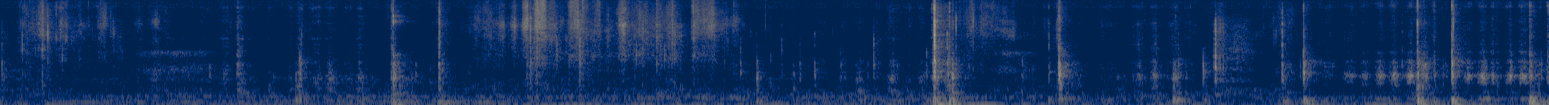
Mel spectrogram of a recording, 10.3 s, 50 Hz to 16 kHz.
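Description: A thin metal pick scratches along the seams near the D-pad of a black hollow plastic PS3 controller. Soft, dry scraping and light patter sit over a steady low hum, broken by sharp, bright ticks that grow louder and more frequent in the second half.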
